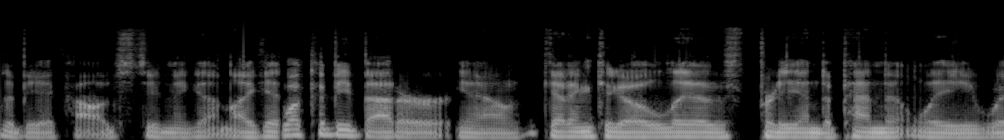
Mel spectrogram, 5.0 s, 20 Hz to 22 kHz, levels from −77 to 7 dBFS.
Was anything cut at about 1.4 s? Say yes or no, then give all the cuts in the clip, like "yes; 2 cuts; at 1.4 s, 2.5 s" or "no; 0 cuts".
yes; 2 cuts; at 1.4 s, 2.3 s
